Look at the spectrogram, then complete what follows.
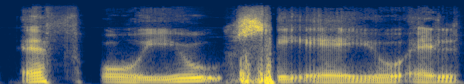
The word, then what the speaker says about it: Foucault: Foucault is Michel, Michel, Foucault, okay, Foucault, Foucault, as Renault is Renault, the car. We say Renault, but it is Renault. That's a French pronunciation.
